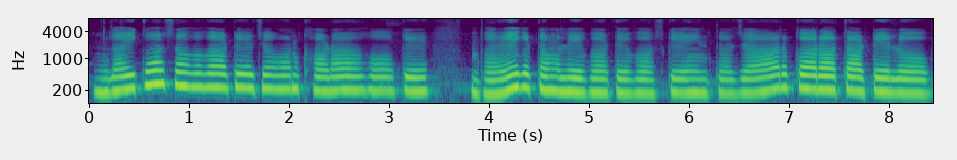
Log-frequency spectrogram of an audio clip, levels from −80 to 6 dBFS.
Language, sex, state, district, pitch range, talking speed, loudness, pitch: Bhojpuri, female, Uttar Pradesh, Gorakhpur, 180-220 Hz, 100 wpm, -13 LUFS, 195 Hz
